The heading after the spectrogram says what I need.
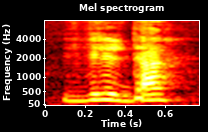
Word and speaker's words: Wilde: It's German, and they pronounce W's as a V, so it's Wilde, and the E's is a, so it's Wilde.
